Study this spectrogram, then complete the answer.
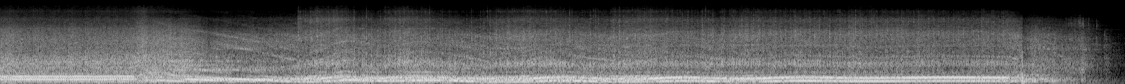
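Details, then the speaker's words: Small-block Chevy V8 on a 400 main block, after the mixture was leaned to fix fuel issues: crisp blips, then a steady high rev that dies fast at fuel cutoff. It sounds healthy and sharp. "Basically, we just leaned the thing off quite a bit, and it seems quite aggressive and where I'd feel it should be."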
